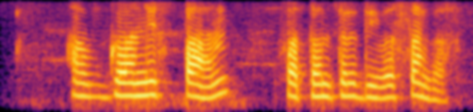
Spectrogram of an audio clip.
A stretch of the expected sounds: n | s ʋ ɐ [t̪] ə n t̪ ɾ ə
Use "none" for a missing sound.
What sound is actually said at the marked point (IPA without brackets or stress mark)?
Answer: t̪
